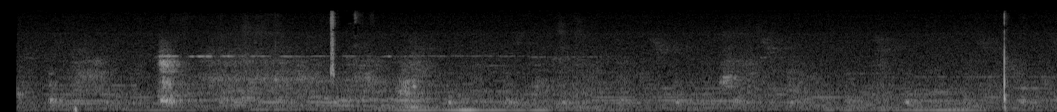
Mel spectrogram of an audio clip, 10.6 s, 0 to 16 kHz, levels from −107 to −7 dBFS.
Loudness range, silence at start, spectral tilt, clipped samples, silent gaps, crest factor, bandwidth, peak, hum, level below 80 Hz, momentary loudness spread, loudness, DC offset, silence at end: 9 LU; 0.15 s; -4 dB/octave; under 0.1%; none; 36 dB; 11 kHz; -24 dBFS; none; -72 dBFS; 13 LU; -60 LUFS; under 0.1%; 0 s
